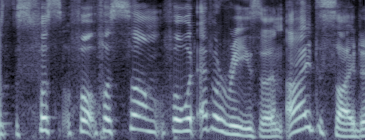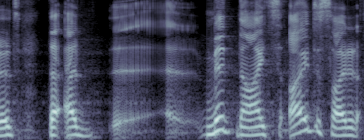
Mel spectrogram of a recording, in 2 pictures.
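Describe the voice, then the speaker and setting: A young Australian man with a slightly high, somewhat mellow voice chats casually while livestreaming a game. He rambles, laughing often and restarting his sentences.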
